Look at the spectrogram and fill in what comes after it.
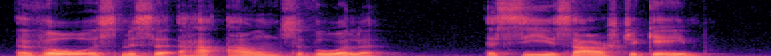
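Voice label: "a bhoo as miosa a tha ann sa bhuaile is i as aairde geum", Scottish Gaelic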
